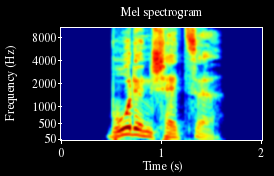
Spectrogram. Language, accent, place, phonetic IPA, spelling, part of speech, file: German, Germany, Berlin, [ˈboːdn̩ˌʃɛt͡sə], Bodenschätze, noun, De-Bodenschätze.ogg
- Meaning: nominative/accusative/genitive plural of Bodenschatz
